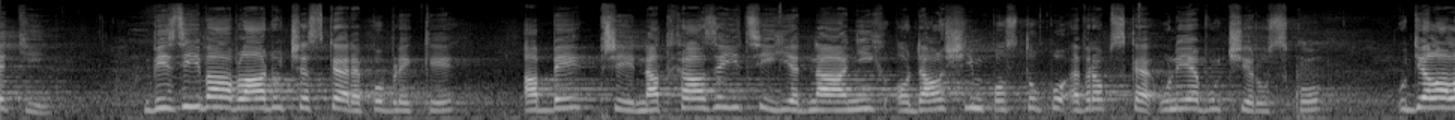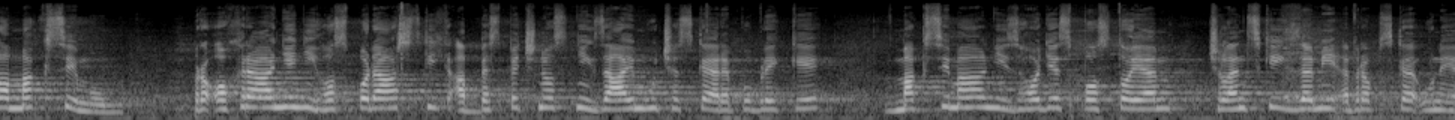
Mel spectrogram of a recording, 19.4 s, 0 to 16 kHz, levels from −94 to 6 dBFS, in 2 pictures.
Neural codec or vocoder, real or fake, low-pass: none; real; 14.4 kHz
